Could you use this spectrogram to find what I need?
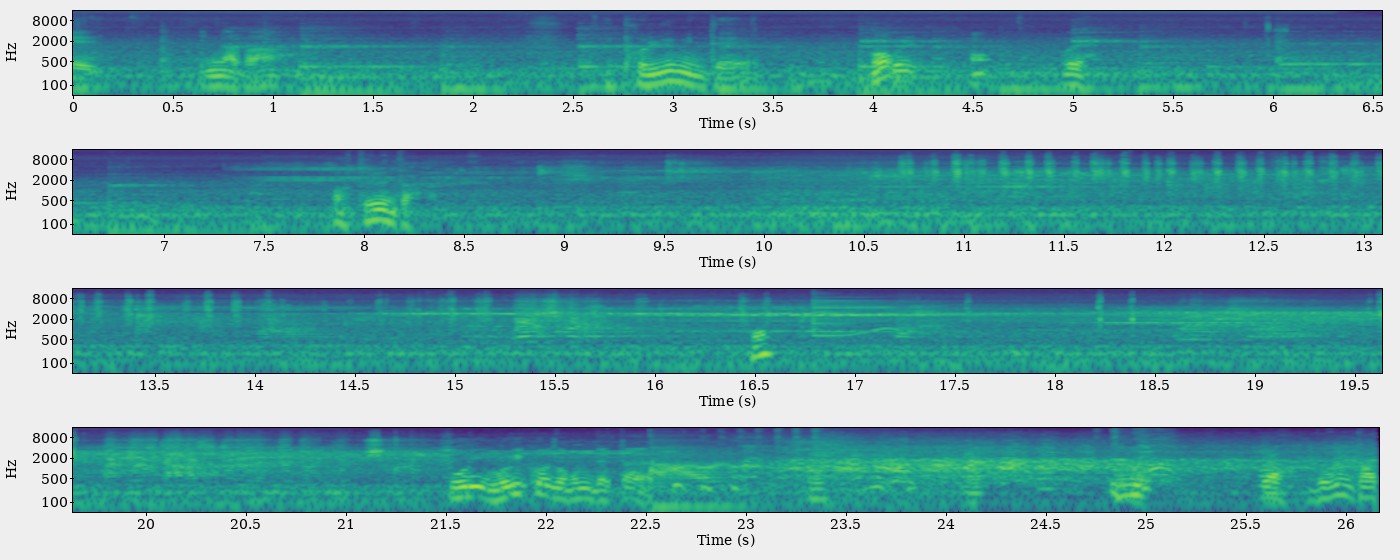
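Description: A man speaks quietly and with puzzlement, close by.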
